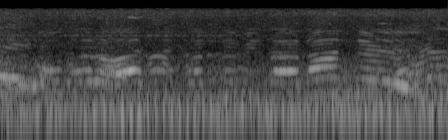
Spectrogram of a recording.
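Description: Men's voices shouting protest slogans, over a steady low background rumble.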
